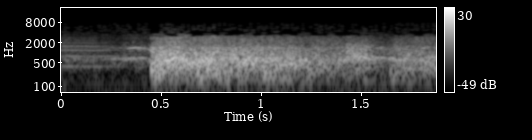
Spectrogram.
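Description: A sudden loud eruption of gunfire as hard-riding uniformed troopers charge into a fight, a dense crackling volley that holds steady after a brief tonal lead-in, heavy, with a slight dip before surging again.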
